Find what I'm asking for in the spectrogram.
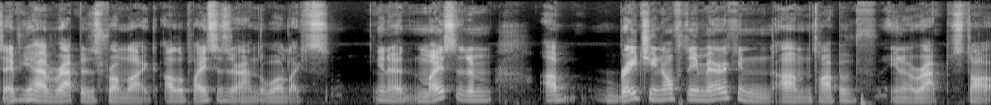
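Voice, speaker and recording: Lively intonation marks a man's speech in an Australian accent. His pace is moderate, and the recording is very clean with a silent background. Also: medium pitch for a man. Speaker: YouTube commentator on rap. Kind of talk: casual monologue commentary. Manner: hesitant, filler-heavy.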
